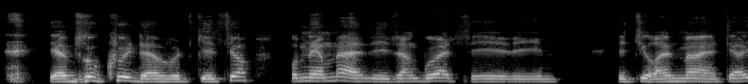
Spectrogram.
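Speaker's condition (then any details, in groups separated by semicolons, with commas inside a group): Cerebral palsy; from birth, cord strangulation, oxygen loss at birth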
